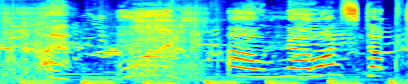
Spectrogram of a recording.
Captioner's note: grunting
